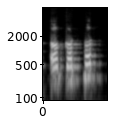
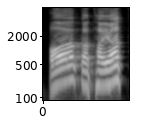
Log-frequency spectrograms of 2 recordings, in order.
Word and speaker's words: अकथयत: अकथत आचार्य। अकथत नहीं, य का उच्चारण ही रह गया। अकथयत।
